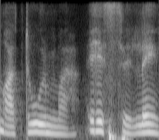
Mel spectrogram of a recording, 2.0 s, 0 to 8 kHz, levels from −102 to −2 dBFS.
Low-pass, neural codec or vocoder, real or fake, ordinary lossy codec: 7.2 kHz; codec, 16 kHz in and 24 kHz out, 0.8 kbps, FocalCodec, streaming, 65536 codes; fake; none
